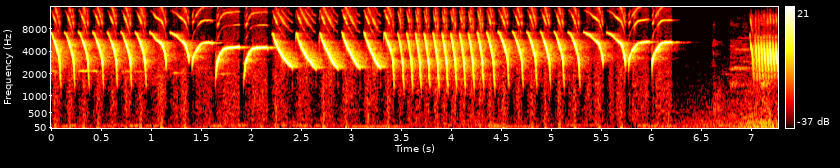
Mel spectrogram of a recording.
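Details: Domestic canary in full song, used as master song for training canaries: fast series of downward-sweeping whistled notes, shifting into a steady rapid roll, with a brief break near the end before a harsh burst.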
